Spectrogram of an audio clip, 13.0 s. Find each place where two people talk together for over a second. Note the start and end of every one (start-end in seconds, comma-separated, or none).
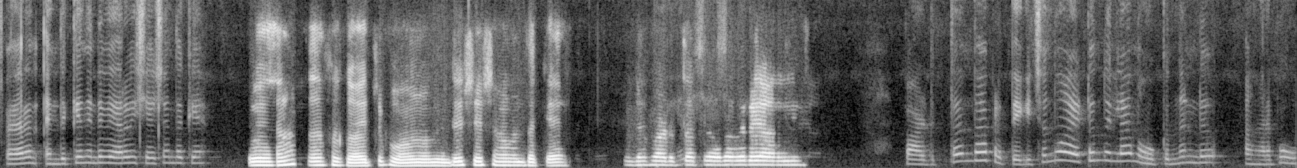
none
